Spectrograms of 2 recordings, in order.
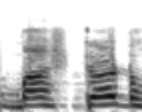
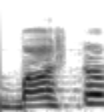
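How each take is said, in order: First: The word ends with a clear final d sound. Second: The word ends without a final d sound. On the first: The speaker calls it right. "बास्टर्ड होता है" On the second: The speaker calls it wrong. "बास्टर बोल देते हैं तो बास्टर नहीं होता"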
